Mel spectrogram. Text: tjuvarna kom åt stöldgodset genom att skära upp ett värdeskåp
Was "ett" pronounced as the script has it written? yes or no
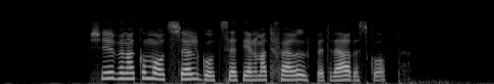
yes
